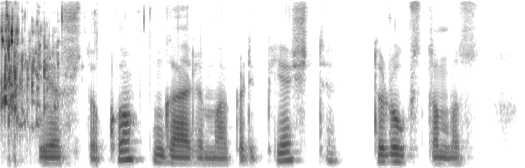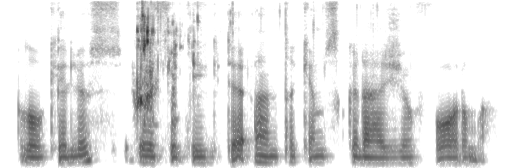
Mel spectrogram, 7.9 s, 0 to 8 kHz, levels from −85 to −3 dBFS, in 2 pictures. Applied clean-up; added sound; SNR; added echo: neural mask model Resemble Enhance denoiser.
